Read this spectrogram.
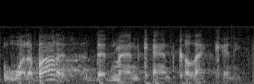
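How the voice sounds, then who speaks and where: An actor playing a surly, hot-tempered gangster with a sneering, slangy manner in a vintage radio drama. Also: male voice, low voice, huge pitch swings, moderate pace, pushed and bright, slight background noise, heavily acted. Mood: menacing. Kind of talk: 1950s radio drama acting. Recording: dull lo-fi vintage radio recording.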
